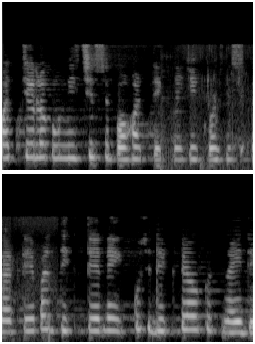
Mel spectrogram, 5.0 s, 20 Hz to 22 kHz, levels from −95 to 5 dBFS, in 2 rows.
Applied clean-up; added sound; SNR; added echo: neural separator model SepFormer DNS4.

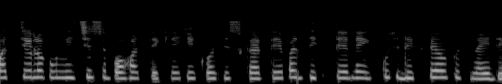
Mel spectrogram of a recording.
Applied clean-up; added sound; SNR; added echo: none; none; none; none.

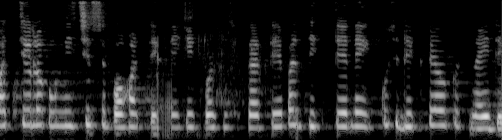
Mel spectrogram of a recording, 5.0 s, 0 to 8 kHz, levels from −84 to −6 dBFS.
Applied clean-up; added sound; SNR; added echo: neural mask model DeepFilterNet 3.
